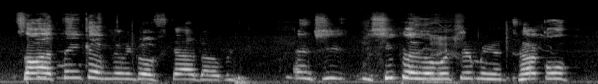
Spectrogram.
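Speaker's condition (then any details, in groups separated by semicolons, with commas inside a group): Cerebral palsy; from birth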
